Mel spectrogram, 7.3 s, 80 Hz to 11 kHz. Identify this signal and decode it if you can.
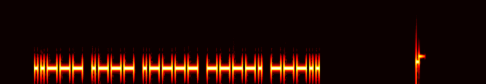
Morse code, heard as a keyed tone, about 25 wpm, 700 Hz. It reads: 2J198
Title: Code Groups - 5 Letter:Numbers - 25wpm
